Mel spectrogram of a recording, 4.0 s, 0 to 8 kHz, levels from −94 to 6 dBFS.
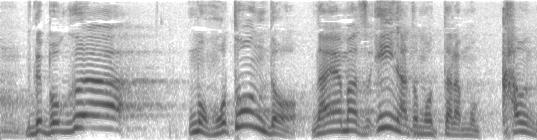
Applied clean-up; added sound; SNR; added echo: none; none; none; none.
